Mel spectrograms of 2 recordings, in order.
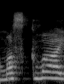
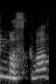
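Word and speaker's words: Москва: Moskva you know. Now if you used to pronounce Moscow as Moscow, say Moskva from now on.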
